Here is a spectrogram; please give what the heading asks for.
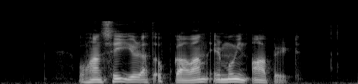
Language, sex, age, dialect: Faroese, male, 36-60, Norðurstreymoy/Eysturoy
